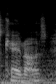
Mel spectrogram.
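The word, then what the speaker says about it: Kenaz: How does that pronounce? Hold on. Kanaz. Sometimes written as Kanaz, but it's Kanaz.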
